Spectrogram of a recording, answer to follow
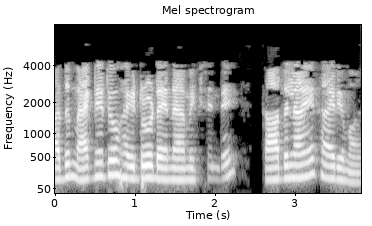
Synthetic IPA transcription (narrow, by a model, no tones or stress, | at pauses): ɐðɨmaːɡnetːoːɦɐjɖro̞ːɖɐjnaːmiksinde̞ | kaːðɐlaːjɐkaːɾjɐmaːɳɨ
